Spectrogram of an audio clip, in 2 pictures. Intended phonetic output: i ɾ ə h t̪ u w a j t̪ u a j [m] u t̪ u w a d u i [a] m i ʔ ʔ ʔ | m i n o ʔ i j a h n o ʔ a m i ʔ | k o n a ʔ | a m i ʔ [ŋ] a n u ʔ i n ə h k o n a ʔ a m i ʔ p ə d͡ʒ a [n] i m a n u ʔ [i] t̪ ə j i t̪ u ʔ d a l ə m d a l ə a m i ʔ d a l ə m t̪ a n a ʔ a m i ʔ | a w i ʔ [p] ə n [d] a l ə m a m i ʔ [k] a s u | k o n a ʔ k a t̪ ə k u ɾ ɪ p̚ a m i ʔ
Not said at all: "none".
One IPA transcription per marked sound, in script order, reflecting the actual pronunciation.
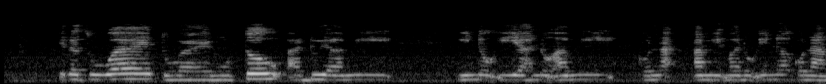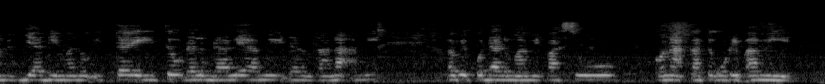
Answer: m, a, m, d, i, p, d, p

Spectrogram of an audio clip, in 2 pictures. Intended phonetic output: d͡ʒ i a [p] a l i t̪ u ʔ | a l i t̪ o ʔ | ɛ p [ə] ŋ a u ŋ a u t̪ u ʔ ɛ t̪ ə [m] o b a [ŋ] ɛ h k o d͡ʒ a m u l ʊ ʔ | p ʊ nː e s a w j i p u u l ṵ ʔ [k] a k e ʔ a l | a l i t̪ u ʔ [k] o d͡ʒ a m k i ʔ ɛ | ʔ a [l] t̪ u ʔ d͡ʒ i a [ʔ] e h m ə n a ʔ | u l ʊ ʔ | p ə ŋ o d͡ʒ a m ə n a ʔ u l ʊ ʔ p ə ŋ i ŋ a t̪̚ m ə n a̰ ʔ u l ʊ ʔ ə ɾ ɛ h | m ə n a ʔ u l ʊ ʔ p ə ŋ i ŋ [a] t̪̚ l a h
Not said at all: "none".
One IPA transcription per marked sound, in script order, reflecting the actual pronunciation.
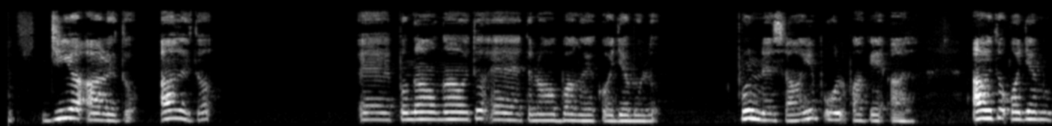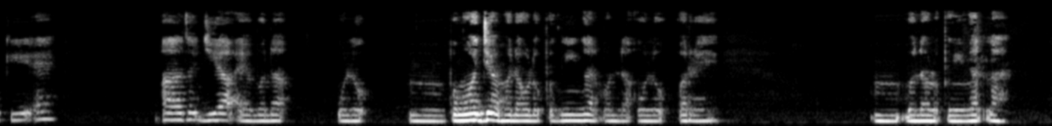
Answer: ʔ, ə, n, ŋ, p, k, l, ʔ, a

